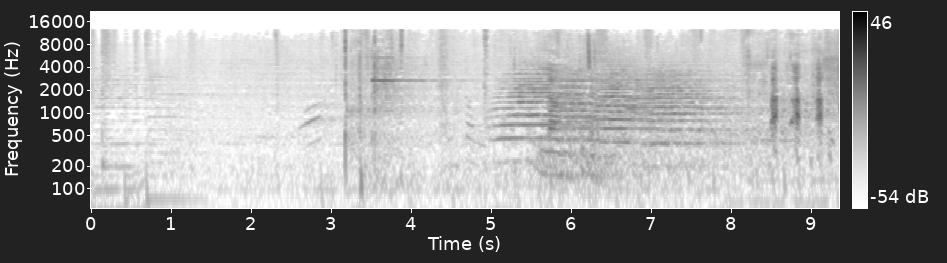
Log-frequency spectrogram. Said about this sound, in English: Somebody's got some sort of a slide trombone or something and is playing that sort of sad cartoon song after the double fault.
